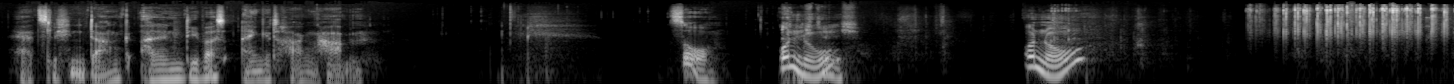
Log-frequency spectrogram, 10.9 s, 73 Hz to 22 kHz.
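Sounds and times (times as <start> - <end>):
speech: 0.2 - 2.8, 5.0 - 6.5, 7.7 - 8.2
dice rattling in a cup: 9.3 - 10.9.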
